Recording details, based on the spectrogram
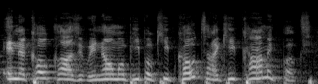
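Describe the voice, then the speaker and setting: A young man with a high, raspy voice doing a self-deprecating deadpan stand-up set on a club stage mic. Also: fairly quick, some chatter behind. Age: young adult. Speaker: stand-up comedian. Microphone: handheld stage mic.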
